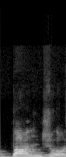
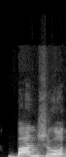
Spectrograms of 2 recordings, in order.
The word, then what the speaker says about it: bonjour: sisec would say bon jour for example or bonjour something like that banjo doesn't exist bonjour does exist so pronunciation starts at an early early stage so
